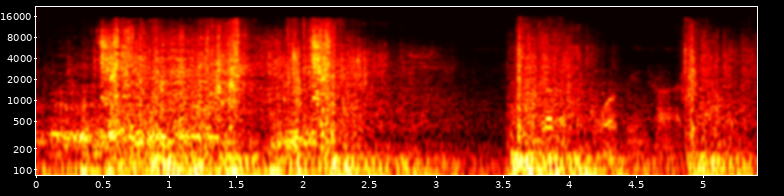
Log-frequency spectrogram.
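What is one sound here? A large beast growls and snarls.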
